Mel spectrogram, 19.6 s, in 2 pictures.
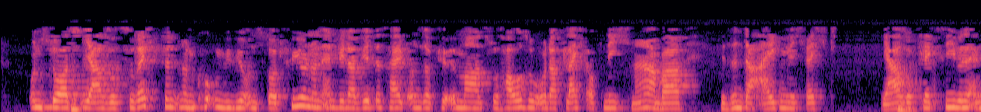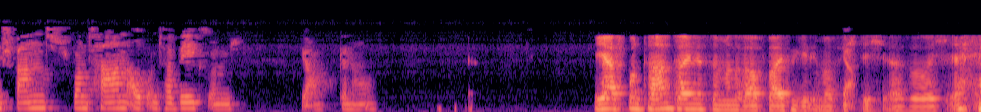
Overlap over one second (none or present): none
